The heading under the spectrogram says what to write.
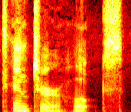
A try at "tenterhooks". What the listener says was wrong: Tenter hooks. Hooks. Anyway, tenter.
